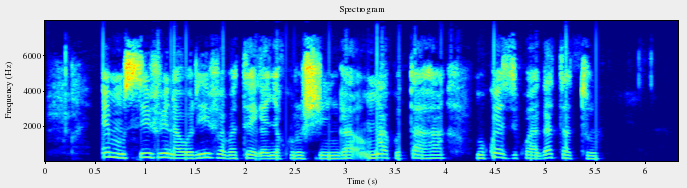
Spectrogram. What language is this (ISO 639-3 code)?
kin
